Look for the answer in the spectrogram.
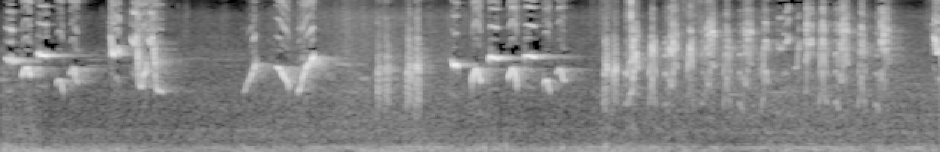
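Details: A tame bulbul gives short whistled phrases of swooping notes separated by pauses, with loud clicking and rustling bursts in between.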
